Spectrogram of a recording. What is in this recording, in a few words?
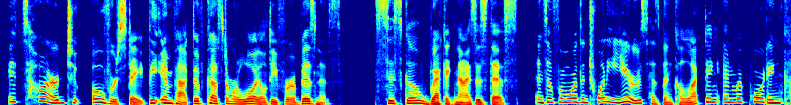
us corporate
